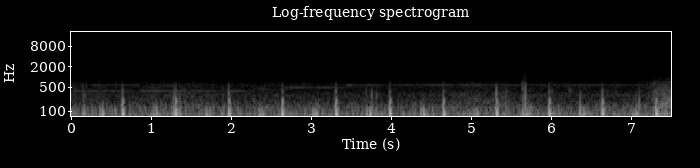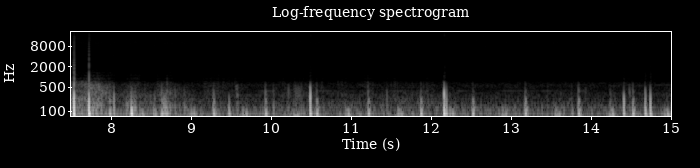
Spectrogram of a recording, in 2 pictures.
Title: My heartbeat #4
